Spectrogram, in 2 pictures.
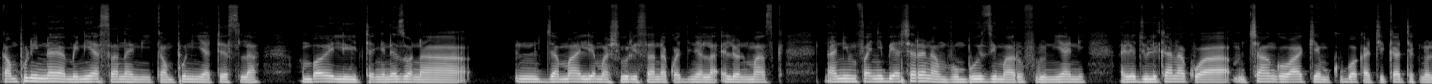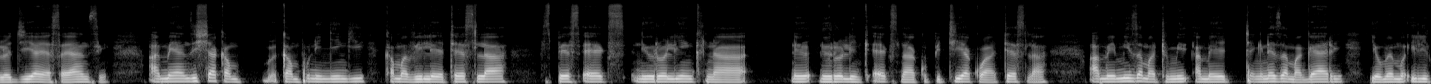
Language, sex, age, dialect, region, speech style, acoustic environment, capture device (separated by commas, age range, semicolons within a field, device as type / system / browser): Swahili, male, 35-44, Kenya - Nairobi Sheng-influenced, Kenya, relaxed, silence, mobile / Linux / Chrome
